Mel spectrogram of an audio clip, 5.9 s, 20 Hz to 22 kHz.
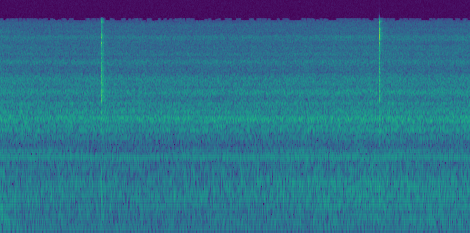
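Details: Creality Ender 3 Pro with a 4.2.7 silent mainboard (Trinamic drivers) and BLTouch, running auto-home and bed leveling: only a steady fan hiss and two sharp probe clicks; the steppers are nearly silent and normal.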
